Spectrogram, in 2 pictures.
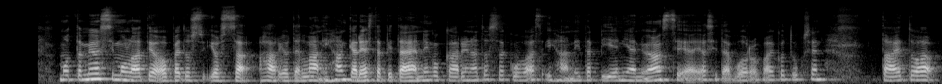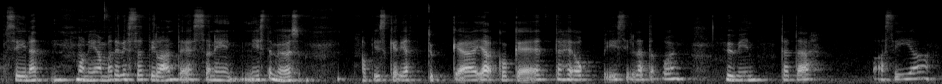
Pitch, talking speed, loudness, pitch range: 200 Hz, 125 wpm, -21 LUFS, 185-220 Hz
